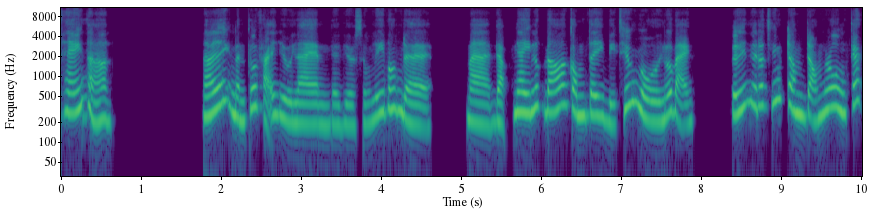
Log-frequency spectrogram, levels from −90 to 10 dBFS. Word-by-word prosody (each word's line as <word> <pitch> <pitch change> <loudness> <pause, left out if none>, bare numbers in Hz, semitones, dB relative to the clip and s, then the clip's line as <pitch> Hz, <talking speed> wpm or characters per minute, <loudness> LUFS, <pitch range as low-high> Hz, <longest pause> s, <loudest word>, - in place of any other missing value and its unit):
tháng 290 +4 +1
à. 210 +1 0 1.1
Đấy, 315 +11 +3
mình 235 -5 +1
cứ 340 +2 0
phải 260 - 0
vừa 220 -4 -1
làm 190 -2 -1
rồi 185 -1 -7
vừa 185 -1 -6
xử 190 +2 -10
lý 250 +7 -1
vấn 315 -1 +1
đề, 185 -7 +1 0.5
mà 195 -4 +1
gặp 200 -2 0
ngay 280 0 +3
lúc 335 +2 0
đó 295 +6 +2
công 255 -5 +2
ty 255 -2 +1
bị 190 -4 -6
thiếu 340 +5 0
người 210 -6 +1
nữa 265 +6 +1
bạn, 185 -7 0 0.5
kiểu, 260 +1 +3
giống 360 +5 -1
như 365 - -1
nó 360 - +1
thiếu 415 - 0
trầm 290 -8 +3
trọng 240 +4 +1
luôn, 320 -3 +3
các 395 +7 -1
255 Hz, 210 wpm, -23 LUFS, 200-310 Hz, 1.1 s, Đấy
